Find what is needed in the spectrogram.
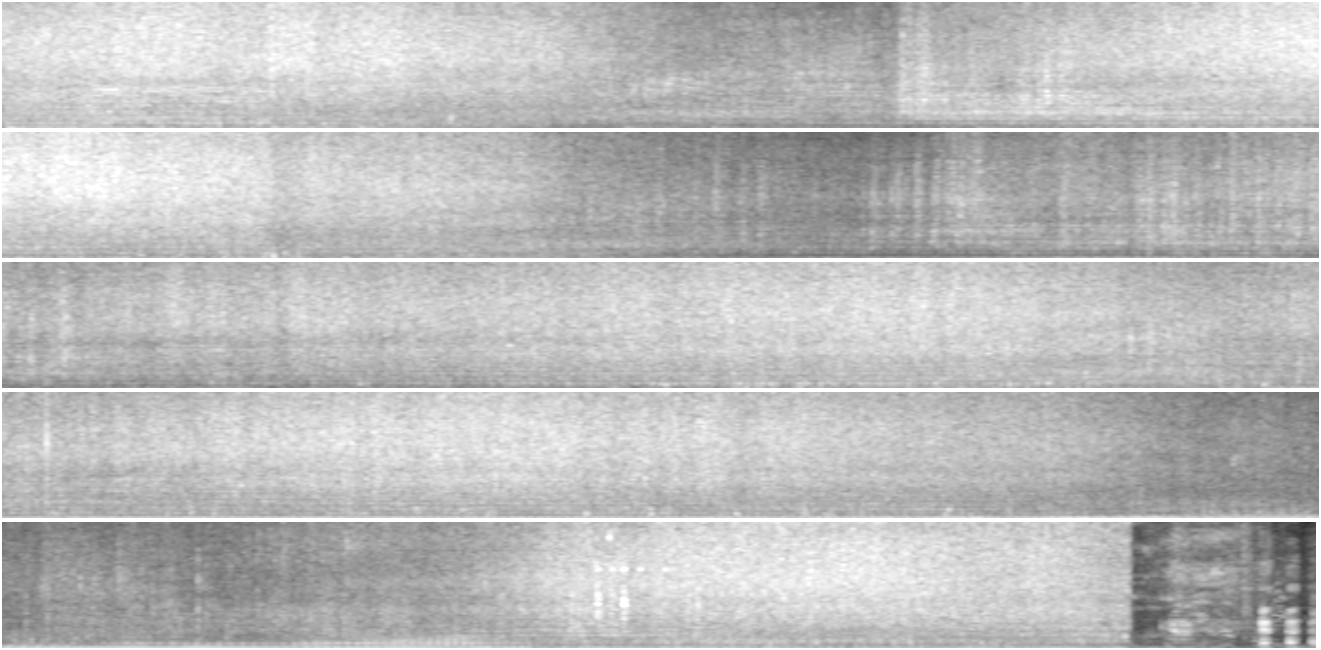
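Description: Off-road SUVs, among them a Jeep Wrangler and a Lexus GX, driving one after another through a shallow creek crossing: engines running while water splashes and rushes around the tyres, with some wind on the microphone. Near the end an engine's note rises as a vehicle pushes through the water.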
